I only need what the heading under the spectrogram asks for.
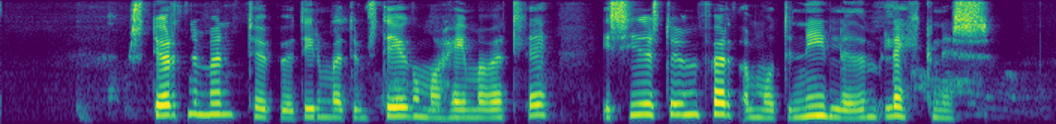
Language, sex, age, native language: Icelandic, female, 40-49, Icelandic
